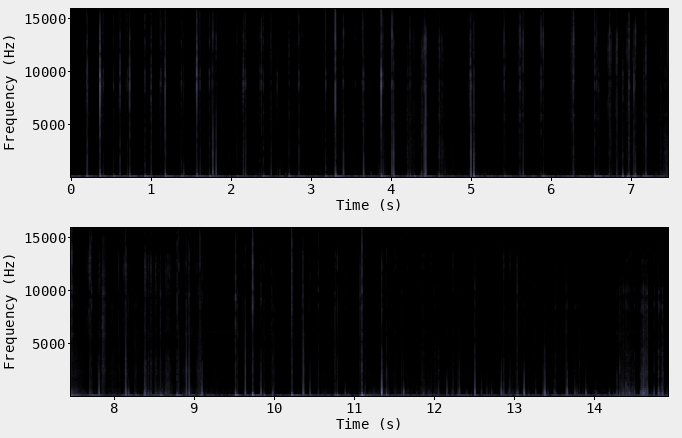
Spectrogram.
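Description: Two small, hollow, white plastic ping pong balls, one held in each hand, are tapped and scratched with the fingernails. Quiet, rapid, sharp clicks and taps come in a steady irregular stream with brief rough scraping passes. Each tap is dry and short with almost no ring, and it carries a low, hollow knock under a thin bright edge.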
